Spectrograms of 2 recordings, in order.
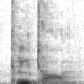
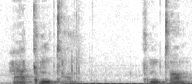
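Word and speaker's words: *ḱm̥tóm: right in the middle, something like kmtom, kmtom, or probably second syllable says km, syllabic kmtom, okay, in Proto-Indo-European, okay, and this has been done for various words and sounds and so on.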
